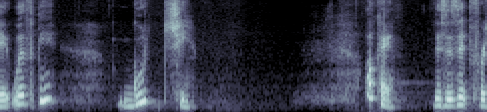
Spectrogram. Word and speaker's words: Gucci: usually hear is that you tend to pronounce only one c so i tend to hear gucci but remember it's a double sound so stress it out a little bit gucci say it with me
